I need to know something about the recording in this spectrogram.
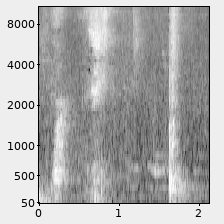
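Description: A faint, distant voice from the congregation answering off-microphone, with two sharp knocks, one at the start and one about one and a half seconds in.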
